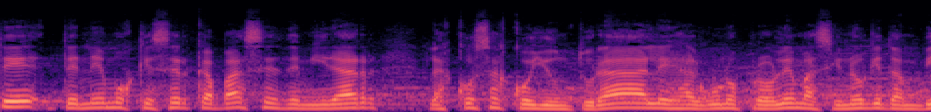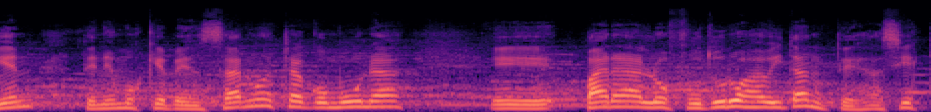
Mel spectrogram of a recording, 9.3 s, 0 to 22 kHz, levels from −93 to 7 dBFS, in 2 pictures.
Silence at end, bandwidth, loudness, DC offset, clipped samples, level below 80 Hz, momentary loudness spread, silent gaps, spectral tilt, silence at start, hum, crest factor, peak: 0 s; 10 kHz; -20 LUFS; under 0.1%; under 0.1%; -66 dBFS; 9 LU; none; -7.5 dB/octave; 0 s; none; 16 dB; -2 dBFS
